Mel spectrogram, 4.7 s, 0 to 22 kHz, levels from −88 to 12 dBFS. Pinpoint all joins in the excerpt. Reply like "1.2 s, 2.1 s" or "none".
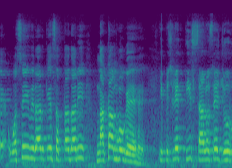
3.0 s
